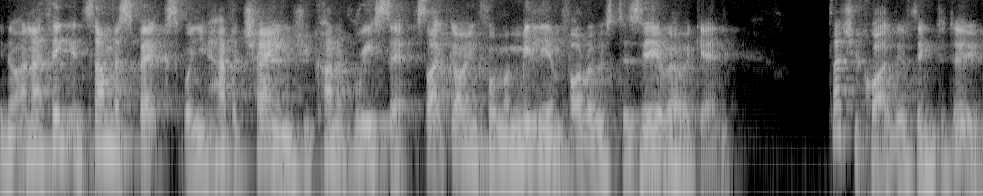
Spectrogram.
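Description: A man with an English accent, fairly high in pitch and somewhat breathy, at a very fast pace with lively intonation. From England. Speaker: entrepreneur and investor. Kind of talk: interview.

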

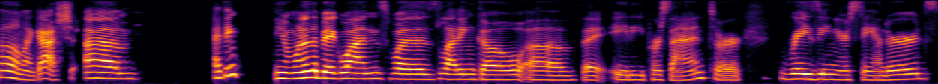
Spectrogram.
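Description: A woman speaks at a fairly slow pace in a medium pitch with ordinary pitch variation, in an unremarkable speaking voice. The background is quiet. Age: 40s. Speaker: reinvention coach and entrepreneur. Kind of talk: interview conversation.

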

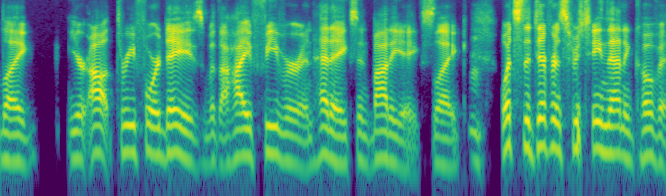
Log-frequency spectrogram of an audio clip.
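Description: In a dry, close recording with no echo, a man with an American accent talks at medium pitch and moderate pace with ordinary pitch variation. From US Midwest, Chicago. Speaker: podcast host. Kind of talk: casual chat. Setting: remote call.

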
